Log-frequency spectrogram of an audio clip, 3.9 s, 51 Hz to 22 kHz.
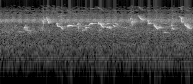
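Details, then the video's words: Male blackcap, Krk island, Croatia, 20 July 2022: a scratchy, irregular warble of high notes with a few sharper, louder whistled phrases toward the end, over a faint steady hum. "Crnokapa grmuša, mužjak (Sylvia atricapilla)(Birds of Croatia- Blackcap, male)"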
